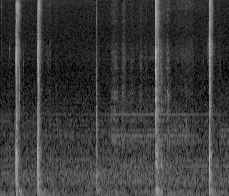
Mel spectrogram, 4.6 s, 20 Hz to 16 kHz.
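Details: Goldstar FA-785 integrated amplifier: every front-panel button press sends a sharp tick through the speakers; it persists after replacing the regulator capacitors, and a faulty zener diode in the voltage regulator is suspected.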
